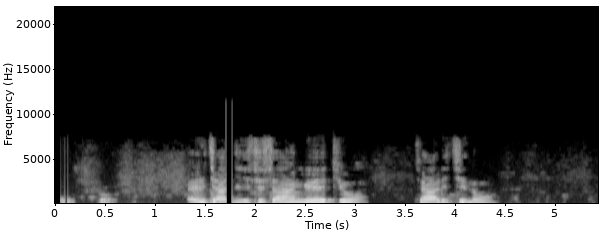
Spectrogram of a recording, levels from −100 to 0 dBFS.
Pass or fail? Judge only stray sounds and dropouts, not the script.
fail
